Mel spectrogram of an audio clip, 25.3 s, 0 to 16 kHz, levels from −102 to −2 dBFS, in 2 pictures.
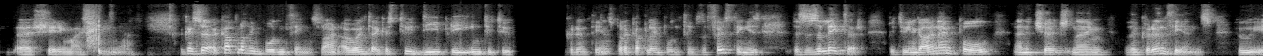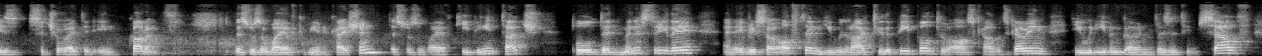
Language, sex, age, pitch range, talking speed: English, male, 30-49, 115-150 Hz, 220 wpm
